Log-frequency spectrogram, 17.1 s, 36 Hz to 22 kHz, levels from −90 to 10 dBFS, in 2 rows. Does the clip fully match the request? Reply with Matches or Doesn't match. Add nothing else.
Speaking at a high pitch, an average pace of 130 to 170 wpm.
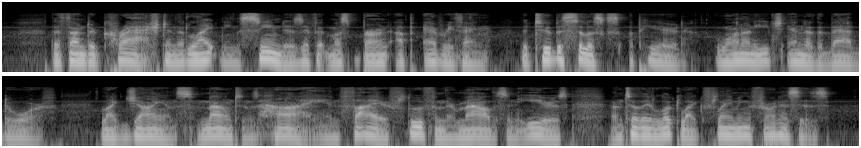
Doesn't match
